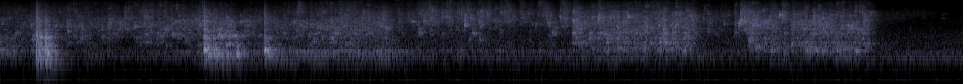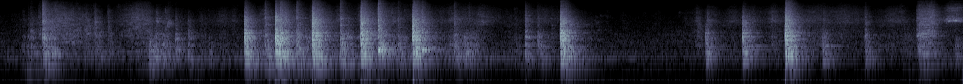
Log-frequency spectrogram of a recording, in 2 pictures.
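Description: Kitchen tap running into a stainless steel sink while a wok is washed out, the water stopping abruptly about nine seconds in. Then a run of sharp clattering knocks of metal cookware and dishes, thickest and loudest a few seconds after the water stops.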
